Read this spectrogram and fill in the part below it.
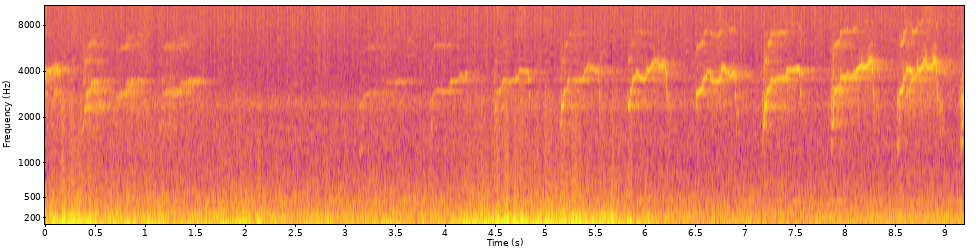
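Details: Eaglet at Sauces Canyon, 13 June 2021, squeeing at its mother after she brings food, until she leaves. High, thin whistled squeals, each sliding up and then dropping, start a few seconds in over low rumbling wind or background noise.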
